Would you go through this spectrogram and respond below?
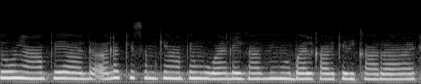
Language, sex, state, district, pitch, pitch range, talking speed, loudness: Hindi, female, Punjab, Pathankot, 265 Hz, 255-285 Hz, 240 wpm, -12 LUFS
